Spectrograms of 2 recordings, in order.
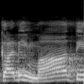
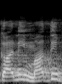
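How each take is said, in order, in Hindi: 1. म के बाद का स्वर खींचकर लंबा बोला जाता है। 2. म के बाद का स्वर छोटा रखा जाता है। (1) "खड़ा जबर को एक अलिफ यानी दो हरकत के बराबर खींच कर पढ़ा जाता है" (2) "इसको जबर के मुताबिक ही खींचा जाएगा"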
